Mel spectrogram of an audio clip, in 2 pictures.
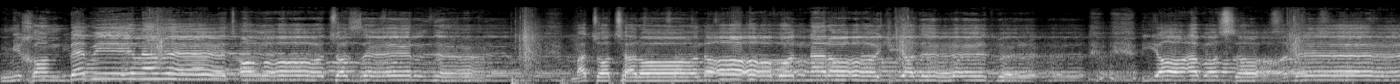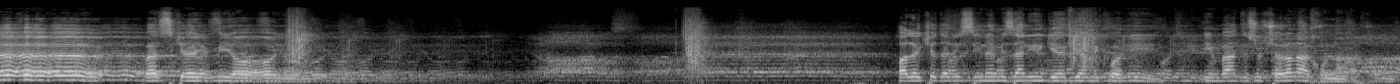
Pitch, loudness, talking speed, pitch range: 195 Hz, -13 LUFS, 60 wpm, 175-205 Hz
